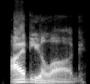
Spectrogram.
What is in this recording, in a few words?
"ideologue", American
